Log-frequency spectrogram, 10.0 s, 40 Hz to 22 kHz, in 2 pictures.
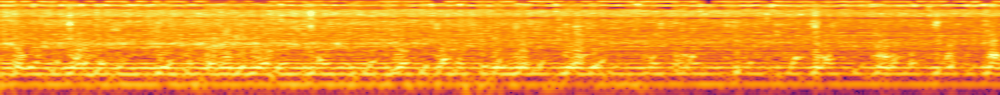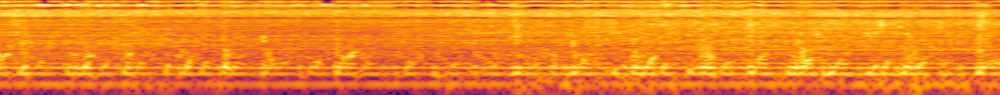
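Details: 1957 Johnson 5.5 HP outboard on a 5-minute test run after conversion from a dual-line pressurized tank to a single-line tank with a pulse-driven fuel pump: even, steady two-stroke buzz with crisp firing and no misses or knocks. Normal running.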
